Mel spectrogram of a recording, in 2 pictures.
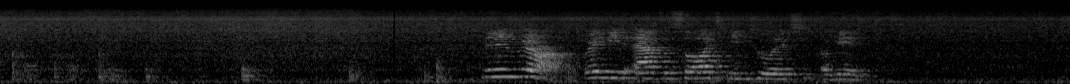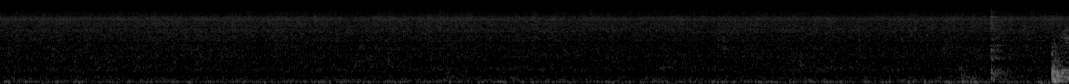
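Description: Food sizzles in a frying pan.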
